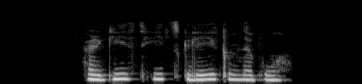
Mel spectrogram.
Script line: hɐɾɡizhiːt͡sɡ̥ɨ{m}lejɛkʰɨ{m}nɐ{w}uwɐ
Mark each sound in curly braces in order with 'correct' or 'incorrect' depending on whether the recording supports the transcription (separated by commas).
incorrect, correct, incorrect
